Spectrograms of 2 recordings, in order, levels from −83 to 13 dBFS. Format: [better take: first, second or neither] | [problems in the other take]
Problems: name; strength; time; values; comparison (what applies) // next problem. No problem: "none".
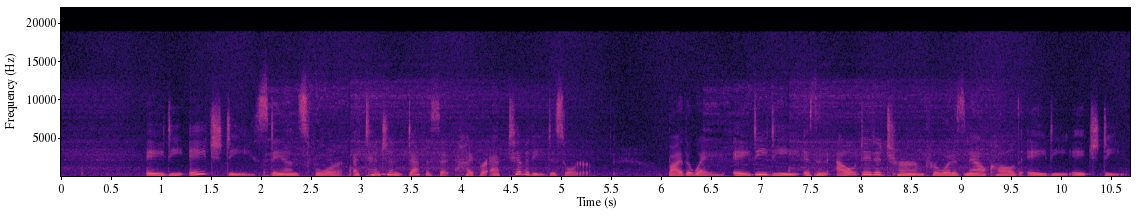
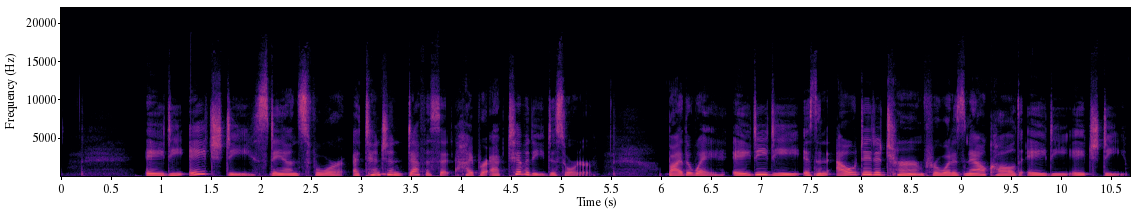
second | hiss; noticeable; throughout; 15 dB below the speech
